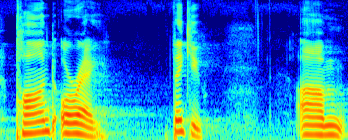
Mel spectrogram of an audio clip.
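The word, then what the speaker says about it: Pend Oreille: Orel it's um huh pardon how was it pronounced P pandere okay thank you Pond oh Pond okay P and D Pond oray thank you um it's the base and actually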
